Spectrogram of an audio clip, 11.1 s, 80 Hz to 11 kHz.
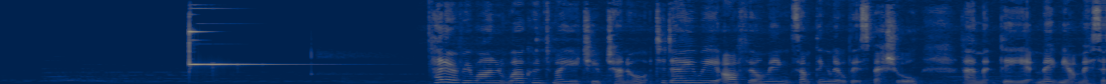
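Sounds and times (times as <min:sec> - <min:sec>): soft intro music: 0:00.0 - 0:05.0
bright chime ding: 0:01.9 - 0:03.4.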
